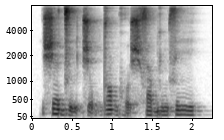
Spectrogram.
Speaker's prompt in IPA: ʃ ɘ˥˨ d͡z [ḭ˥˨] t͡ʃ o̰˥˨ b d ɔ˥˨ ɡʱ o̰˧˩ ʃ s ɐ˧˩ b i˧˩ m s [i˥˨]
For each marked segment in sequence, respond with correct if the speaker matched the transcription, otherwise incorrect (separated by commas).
correct, correct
